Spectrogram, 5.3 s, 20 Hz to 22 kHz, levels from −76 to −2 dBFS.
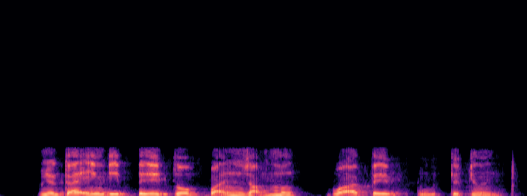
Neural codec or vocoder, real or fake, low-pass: codec, 16 kHz, 4 kbps, FunCodec, trained on LibriTTS, 50 frames a second; fake; 5.4 kHz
